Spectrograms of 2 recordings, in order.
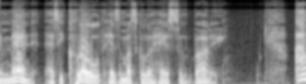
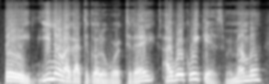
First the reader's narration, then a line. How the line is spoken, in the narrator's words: He laughed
